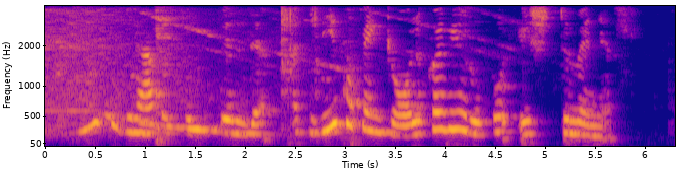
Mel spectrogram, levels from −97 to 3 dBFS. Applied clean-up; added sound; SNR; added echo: classical method log-MMSE.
